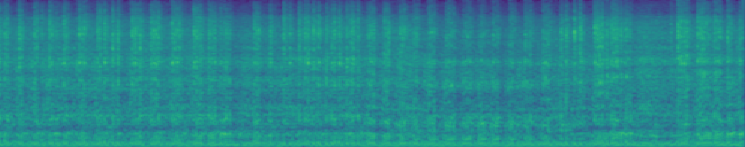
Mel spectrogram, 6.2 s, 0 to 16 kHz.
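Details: AWD EG turbo build first start on a borrowed 2000cc-injector tune: strong, even exhaust note picking up cleanly on throttle, no misses or knocks; good oil pressure, sounds healthy and peppy.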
